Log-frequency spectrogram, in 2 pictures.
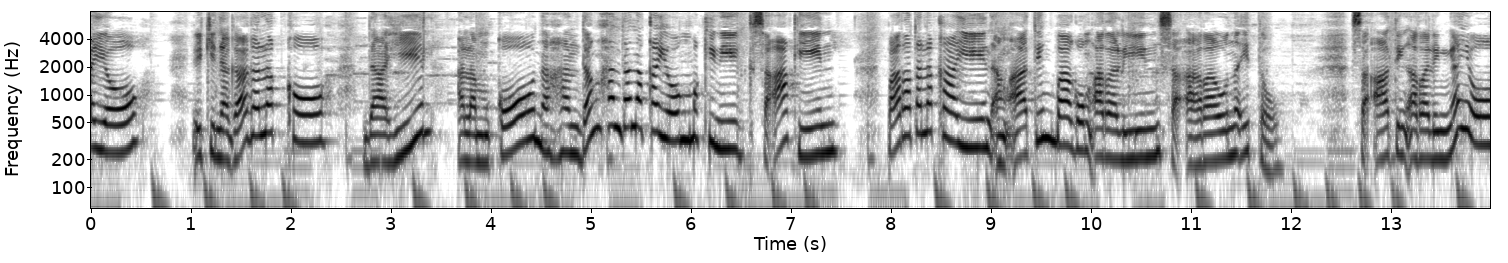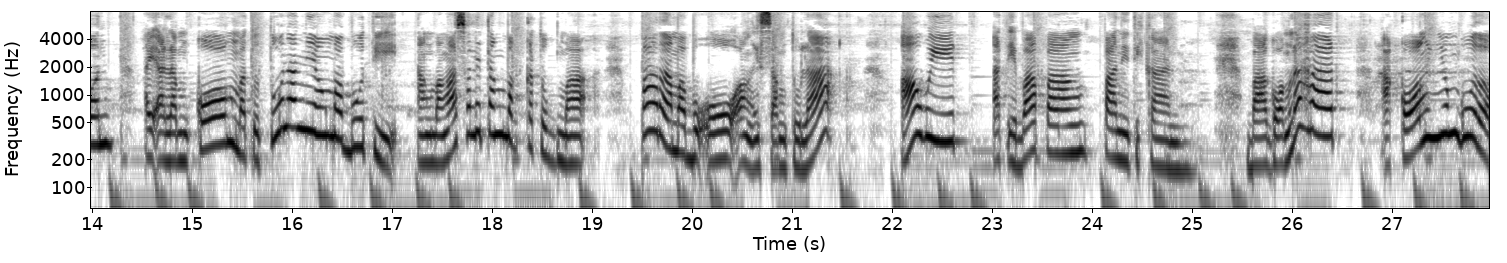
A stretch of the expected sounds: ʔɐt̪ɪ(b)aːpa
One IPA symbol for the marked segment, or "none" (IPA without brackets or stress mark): b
